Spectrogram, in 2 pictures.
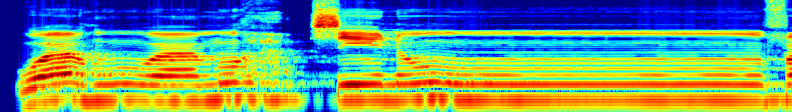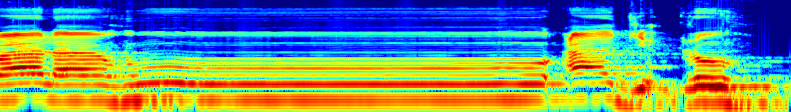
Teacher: falahu di sini ya ada harokat bendera, kita panjangkan 4 sampai 5 harokat karena bertemu di sini dengan hamzah.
